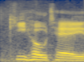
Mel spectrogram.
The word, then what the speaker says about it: Quixote: Yeah, so the OG book, Don Quixote, Quixote is the correct pronunciation.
